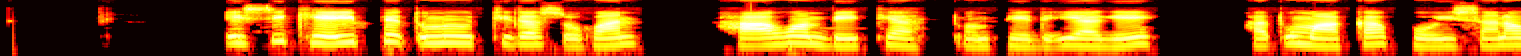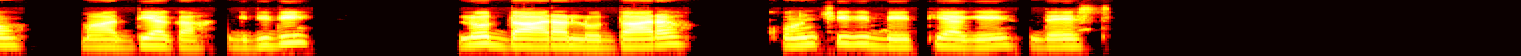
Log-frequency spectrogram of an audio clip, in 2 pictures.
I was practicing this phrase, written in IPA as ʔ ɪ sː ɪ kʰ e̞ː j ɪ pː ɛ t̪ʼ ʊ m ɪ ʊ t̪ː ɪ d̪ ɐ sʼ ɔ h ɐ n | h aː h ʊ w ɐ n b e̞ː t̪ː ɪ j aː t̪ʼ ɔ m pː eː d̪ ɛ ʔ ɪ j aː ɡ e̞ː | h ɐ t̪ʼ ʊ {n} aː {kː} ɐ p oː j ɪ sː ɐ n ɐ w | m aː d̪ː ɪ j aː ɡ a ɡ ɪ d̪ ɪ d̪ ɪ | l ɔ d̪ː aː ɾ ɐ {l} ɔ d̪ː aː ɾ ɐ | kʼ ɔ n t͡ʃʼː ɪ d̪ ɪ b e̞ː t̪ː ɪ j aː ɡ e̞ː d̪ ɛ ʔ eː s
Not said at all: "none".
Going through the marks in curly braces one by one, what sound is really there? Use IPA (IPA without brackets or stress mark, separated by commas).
m, kː, l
